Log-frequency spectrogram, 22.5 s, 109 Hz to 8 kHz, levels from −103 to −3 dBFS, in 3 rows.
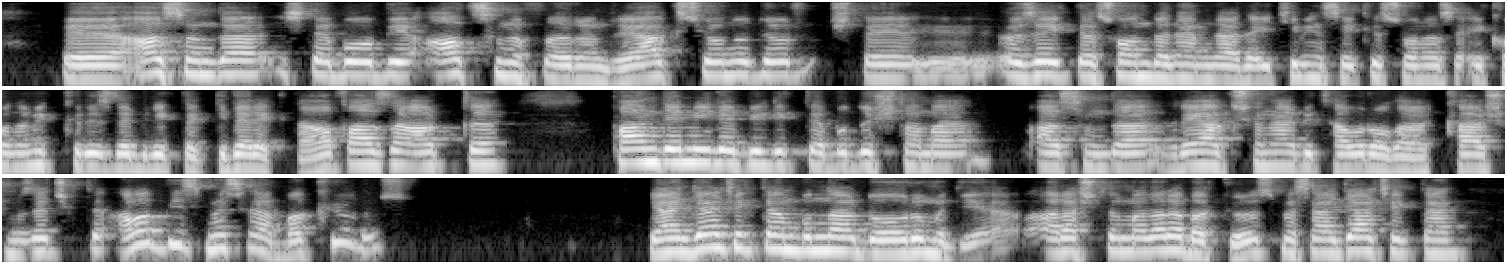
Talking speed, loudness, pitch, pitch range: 120 wpm, -17 LUFS, 175 Hz, 160-195 Hz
